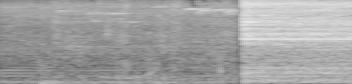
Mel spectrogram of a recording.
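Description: Faint sounds, then an abrupt cut about one and a half seconds in to two vacuums running together with a steady whine and hum. They are drawing the air out from behind a new vinyl pool liner to pull it tight against the walls.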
